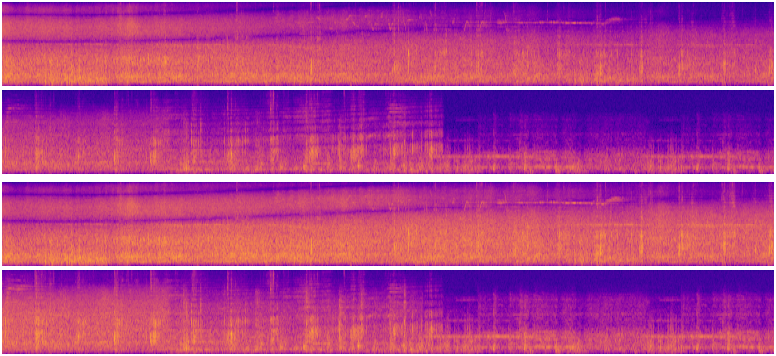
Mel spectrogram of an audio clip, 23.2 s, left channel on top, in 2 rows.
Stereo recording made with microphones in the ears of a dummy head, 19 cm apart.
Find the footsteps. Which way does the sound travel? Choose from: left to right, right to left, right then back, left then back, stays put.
right then back.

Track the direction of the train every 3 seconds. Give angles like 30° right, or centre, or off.
10° left, 30° right, 40° right, 50° right, 60° right, 60° right, 60° right, 60° right.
